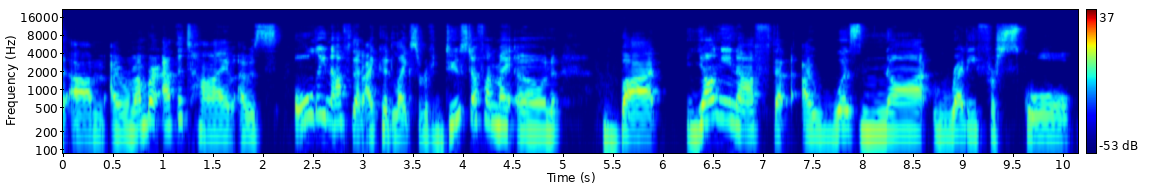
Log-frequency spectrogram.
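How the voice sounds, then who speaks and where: A woman's voice: mid-range voice, a bit bright. A woman from Trinidad and Tobago, chatting as an author guest on an interview podcast, rambling with lots of fillers and restarts. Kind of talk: casual interview conversation.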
